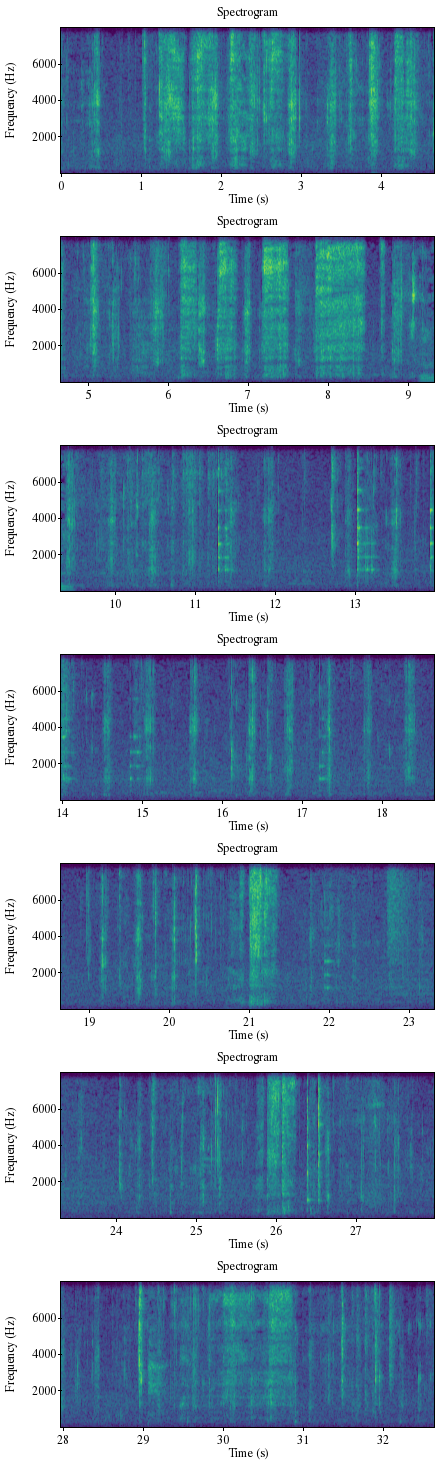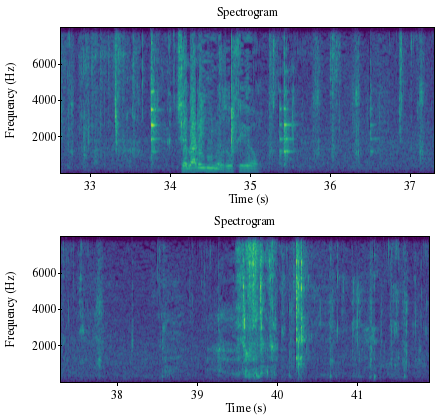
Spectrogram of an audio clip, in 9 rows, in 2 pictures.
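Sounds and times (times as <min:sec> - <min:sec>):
wet chewing: 0:00.0 - 0:12.1, 0:12.7 - 0:22.4, 0:23.1 - 0:41.9.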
